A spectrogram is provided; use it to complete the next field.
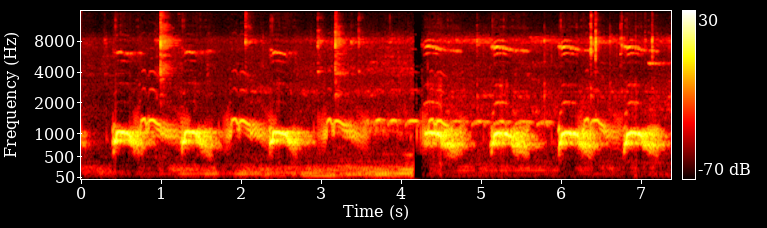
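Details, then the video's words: Zebra dove, local bird in breeding condition, giving kantong semar ngretek song: steady rolling coo phrases every second or so, a low rumbling background during the first half, then clearer coos with faint high chirps overhead. "Perkutut lokal kantong semar ngretek"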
